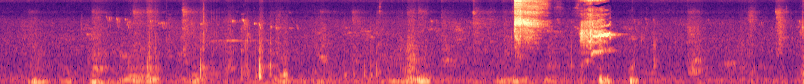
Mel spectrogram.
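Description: Domestic cats scuffling on a cloth window perch: faint small rustles, then two short, hissy bursts about four seconds in.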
